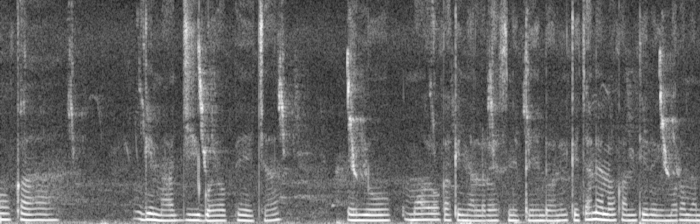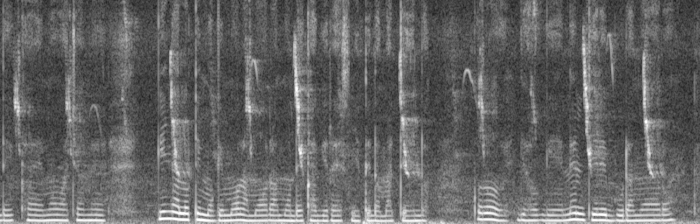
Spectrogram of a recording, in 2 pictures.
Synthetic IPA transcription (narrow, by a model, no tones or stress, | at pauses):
ɔka | ɡɪmad͡ʒiɡɔjɔpet͡ʃa | ejo | mɔɾɔkakɪɲalɾɛsɲitendonɪket͡ʃanɛnɔkantjeɾeɡɪmɔɾɔmɔndekʰaɛmawat͡ʃɔnɛ | ɡɪɲalɔtɪmɔɡɪmɔɾamɔɾamɔndekaɡɪɾɛsɲitendomatendɔkoɾod͡ʒɔɡɪnɛntjeɾebudamɔɾɔ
